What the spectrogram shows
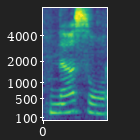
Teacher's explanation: سواد پر پڑھنا ہے۔ سواد بھی خا کی طرح حروف مستعلیہ میں سے ہے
